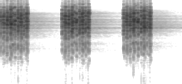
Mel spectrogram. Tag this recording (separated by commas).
Animal, Insect, Wild animals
